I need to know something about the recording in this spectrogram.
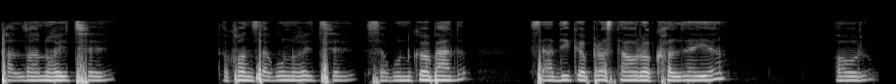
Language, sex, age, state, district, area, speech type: Maithili, female, 45-60, Bihar, Samastipur, rural, spontaneous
